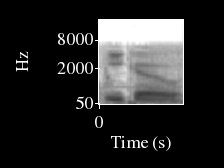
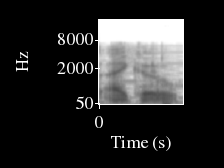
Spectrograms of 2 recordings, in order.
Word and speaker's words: ICO: Either Shadow of the Colossus or that game called Eco. I believe it's Eco. A lot of people say it's Ico.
